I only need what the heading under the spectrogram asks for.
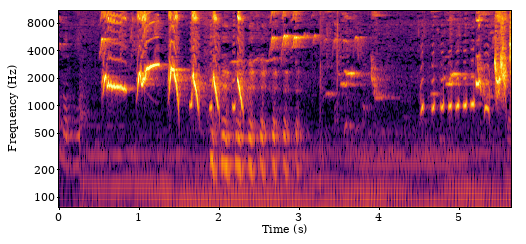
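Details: Varied song from a white-rumped shama freshly moulted out of its spotted juvenile feathers. Rich whistles and steep down-slurred notes come in a fast series, a pause follows, and then a rapid rising trill of short repeated notes.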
